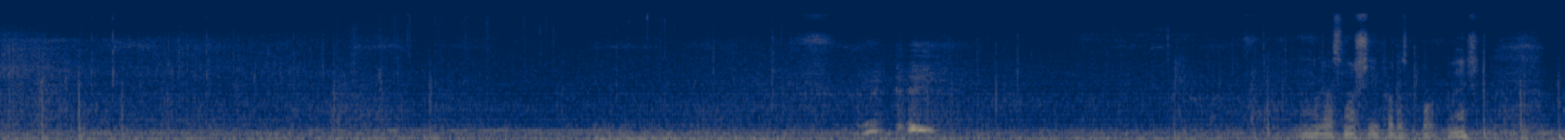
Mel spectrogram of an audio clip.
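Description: A torch flame crackles and hisses close by.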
